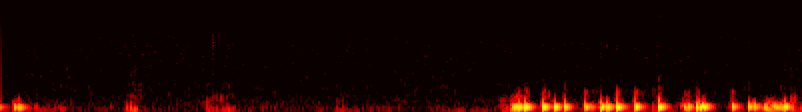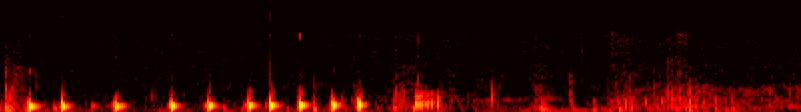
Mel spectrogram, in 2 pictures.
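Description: Low gurgling rumble breaking into a rapid run of bubbly pops, then trailing off; ordinary stomach growling of an empty stomach.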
